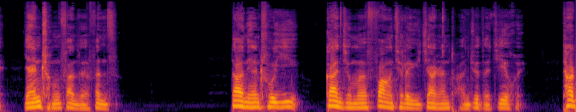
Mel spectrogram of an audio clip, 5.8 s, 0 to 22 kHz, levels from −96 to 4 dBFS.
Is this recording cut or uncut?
uncut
